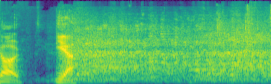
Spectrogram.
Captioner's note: laughter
